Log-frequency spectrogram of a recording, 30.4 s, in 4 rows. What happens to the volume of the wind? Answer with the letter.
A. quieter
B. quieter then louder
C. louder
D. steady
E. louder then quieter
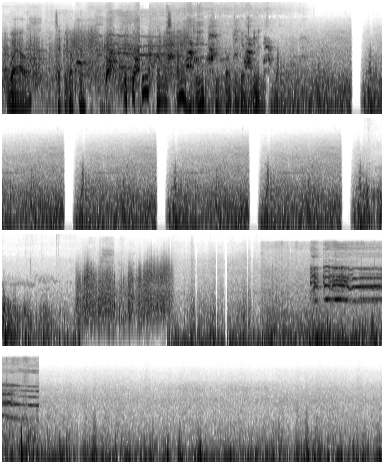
A.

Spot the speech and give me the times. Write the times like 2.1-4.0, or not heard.
0.1-5.3.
